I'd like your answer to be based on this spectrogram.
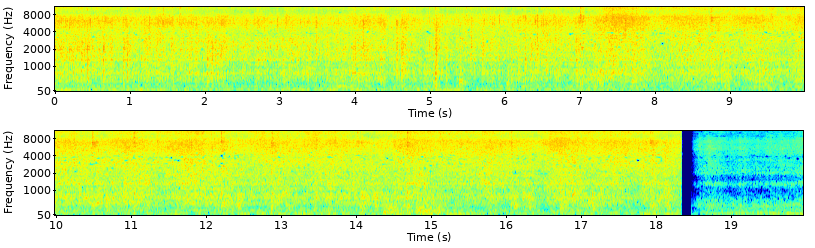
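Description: Okra with a little turmeric sizzles in a hot pan for a Bengali vegetarian dish: a steady, close frying hiss with faint stirring that runs without a break, then cuts out abruptly near the end.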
